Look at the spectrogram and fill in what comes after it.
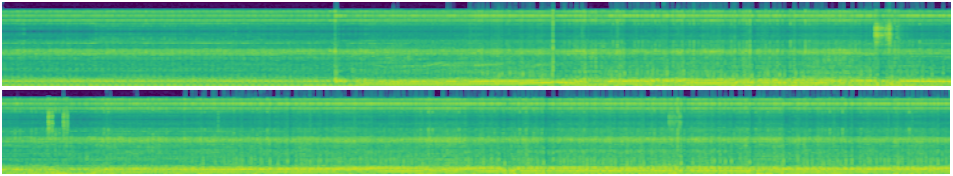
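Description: Motorcycle engine, heard from the handlebars: idling steadily at first, then about five seconds in getting louder as the bike pulls away and rides on, its pitch rising and falling with the throttle and gear changes.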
